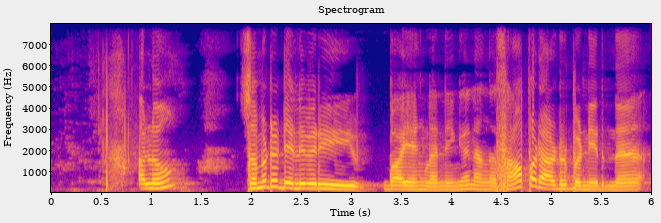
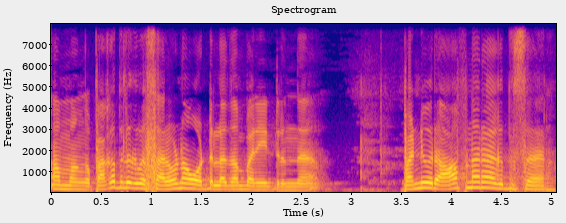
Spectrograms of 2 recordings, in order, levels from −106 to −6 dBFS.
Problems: constant background noise, background conversations at intervals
